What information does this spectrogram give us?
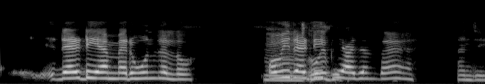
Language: Punjabi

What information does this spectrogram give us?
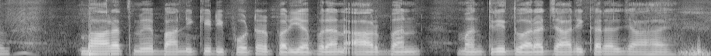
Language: Magahi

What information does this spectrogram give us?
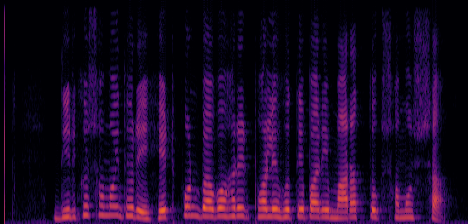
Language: Bangla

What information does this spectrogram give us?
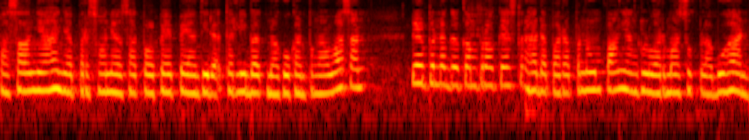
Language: Indonesian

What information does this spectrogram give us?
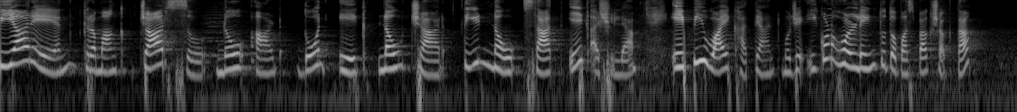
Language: Konkani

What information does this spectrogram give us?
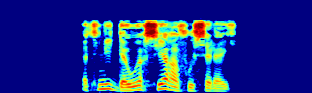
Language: Kabyle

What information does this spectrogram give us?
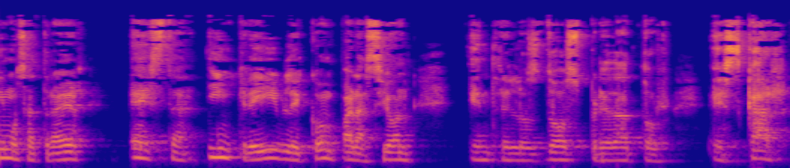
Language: Spanish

